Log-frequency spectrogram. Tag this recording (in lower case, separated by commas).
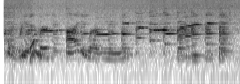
speech, soundtrack music, music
